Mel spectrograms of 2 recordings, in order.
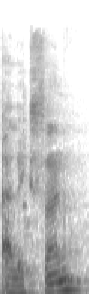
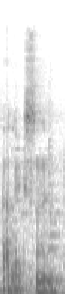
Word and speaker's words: Alexandre: So it's pronounced Alexon, which is Alexandre in English. So D-R-E. Wait, is it spelled like A-L-E-X-S-O-N? No, L-A-X-A-N-D-R-E. Oh. Alexandre. But in French, it's just pronounced Alexon.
